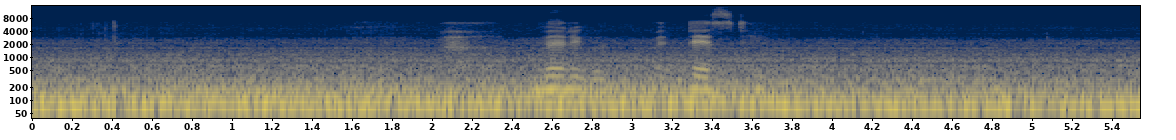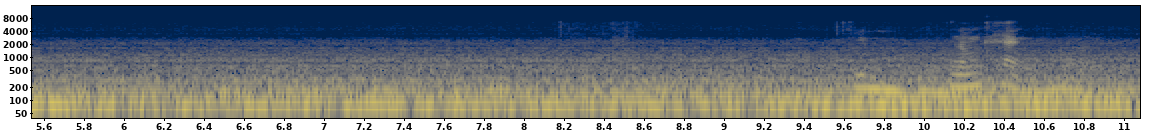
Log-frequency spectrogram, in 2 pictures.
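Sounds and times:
car engine rumble from inside cabin: 0.0s - 11.0s.

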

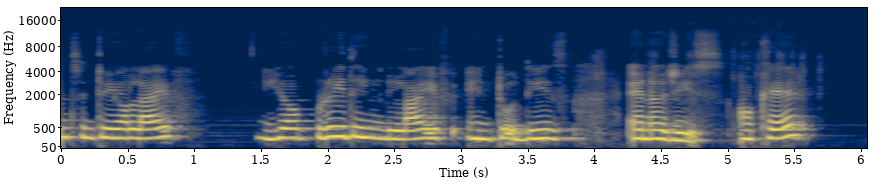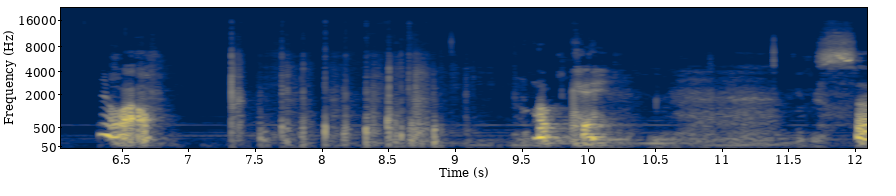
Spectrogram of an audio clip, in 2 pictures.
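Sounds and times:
cards being shuffled: 7.3s - 9.3s.

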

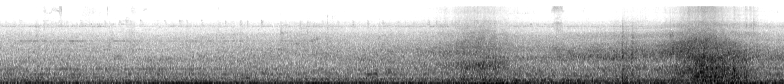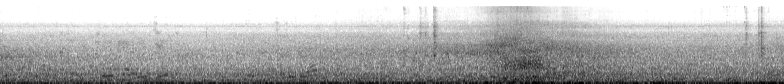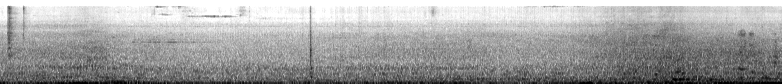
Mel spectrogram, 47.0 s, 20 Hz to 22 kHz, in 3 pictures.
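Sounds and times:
steady low traffic rumble: 0.0s - 47.0s
vehicles passing: 0.0s - 47.0s.

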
